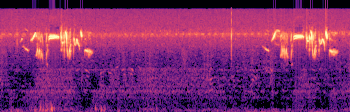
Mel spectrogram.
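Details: Male White-tailed Stonechat singing while fanning its tail in the wind: two short, high, scratchy twittering phrases about five seconds apart, over steady low wind rumble.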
